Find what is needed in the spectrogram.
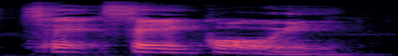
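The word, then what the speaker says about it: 聖行為: of Japanese language, so sexual act is seikoi in the pronunciation of Japanese language, and holy act is also pronounced seikoi. And so sex and holy has the same pronunciation.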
